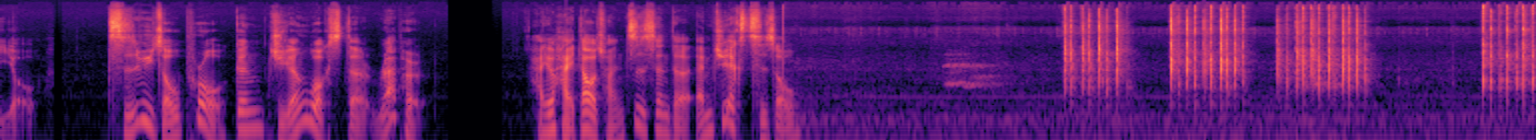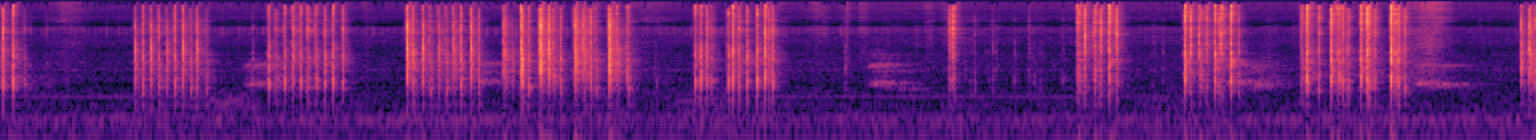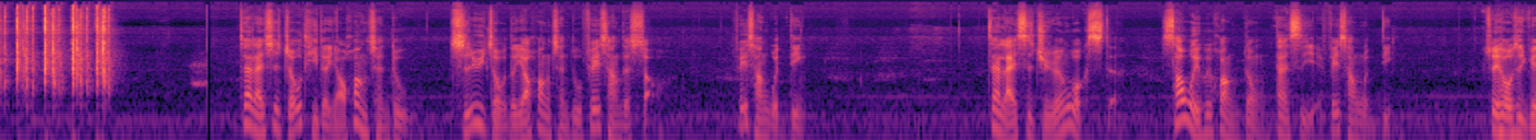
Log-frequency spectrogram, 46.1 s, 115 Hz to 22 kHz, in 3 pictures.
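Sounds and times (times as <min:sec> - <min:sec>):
keyboard typing: 0:09.6 - 0:15.9, 0:16.6 - 0:23.2, 0:24.8 - 0:29.6, 0:30.5 - 0:32.0.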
